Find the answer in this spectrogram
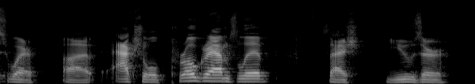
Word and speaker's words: usr: /user, USR is often pronounced user, even though it is not user, the word, it's USR. /user /lib is where libraries, resources that those programs use live, etc., etc., etc.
